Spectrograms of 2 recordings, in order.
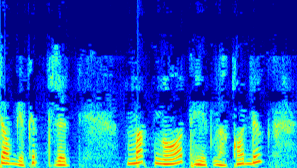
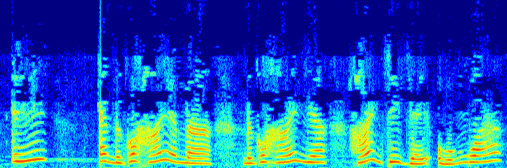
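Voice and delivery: mild, higher-pitched exclamation of dismay; crying out in protest; 6 semitones higher than usual. A narrator's reading. Sister stopping her brother picking flowers, mildly crying out. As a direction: exclaim in a raised pitch, without real shouting. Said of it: "Thu Hà la lên".

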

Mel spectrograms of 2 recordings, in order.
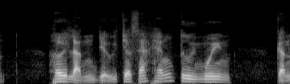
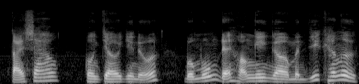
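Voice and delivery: higher-pitched woman's questioning voice; anxious woman accomplice; 5 semitones higher than usual. Acted. Loan questions her partner about calling police, impatient. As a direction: press him with rising, impatient questions.

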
